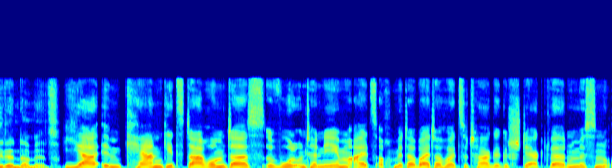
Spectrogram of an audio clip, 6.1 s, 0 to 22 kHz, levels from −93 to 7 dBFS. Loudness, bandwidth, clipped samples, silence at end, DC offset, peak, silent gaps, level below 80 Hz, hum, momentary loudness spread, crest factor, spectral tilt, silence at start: -24 LUFS; 12 kHz; under 0.1%; 0.05 s; under 0.1%; -6 dBFS; none; -38 dBFS; none; 8 LU; 18 dB; -5.5 dB/octave; 0 s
